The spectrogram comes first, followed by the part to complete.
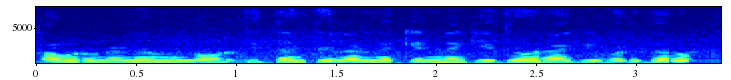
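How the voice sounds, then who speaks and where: A woman reads a first-person story in an even, measured way. Her voice is fairly high but flat and mellow. It sounds dull and lo-fi, with a faint hiss underneath.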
